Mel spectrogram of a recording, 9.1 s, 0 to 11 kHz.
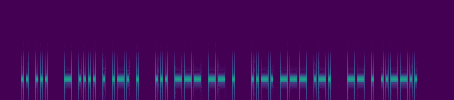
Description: Morse code, heard as a keyed tone, about 25 wpm, 700 Hz. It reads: IS THERE SOME FOR ME?
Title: Sentences from Top 200 Words 25wpm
